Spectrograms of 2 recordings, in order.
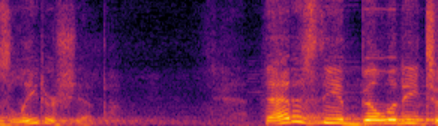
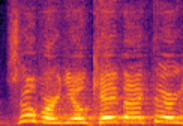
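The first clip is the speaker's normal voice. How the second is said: loud, higher call over the shoulder; 1 calling back; 6 semitones higher, 9 dB louder than usual. Retold or imitated. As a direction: shout back down the trail. President calling back after crash.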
